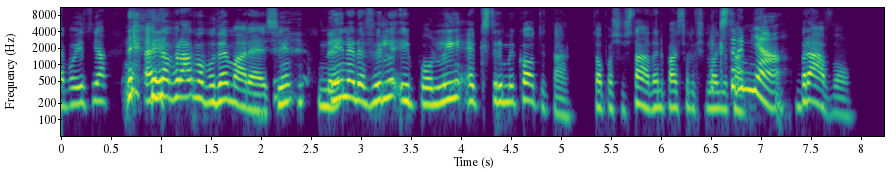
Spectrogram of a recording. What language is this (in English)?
Greek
